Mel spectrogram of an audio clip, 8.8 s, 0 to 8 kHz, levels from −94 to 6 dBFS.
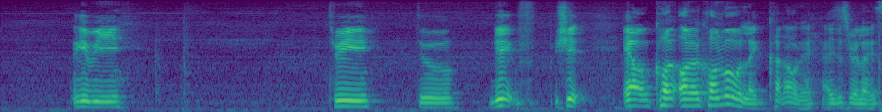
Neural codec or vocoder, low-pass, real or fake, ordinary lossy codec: none; none; real; none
